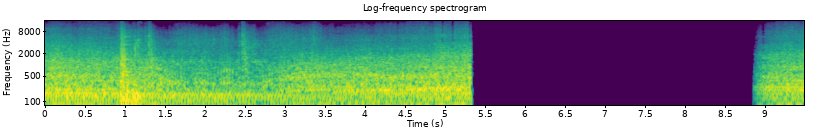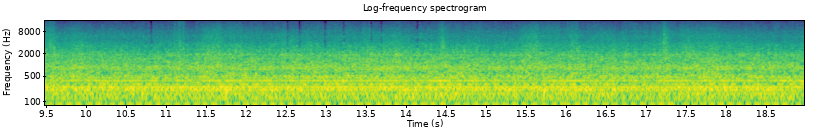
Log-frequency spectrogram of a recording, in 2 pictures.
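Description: Water splashes against a hull.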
